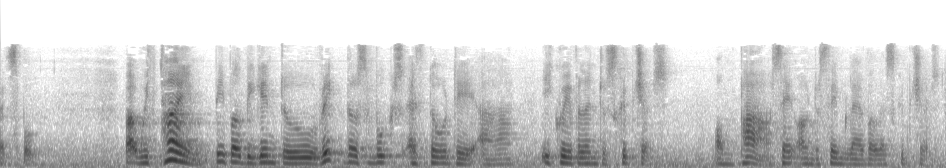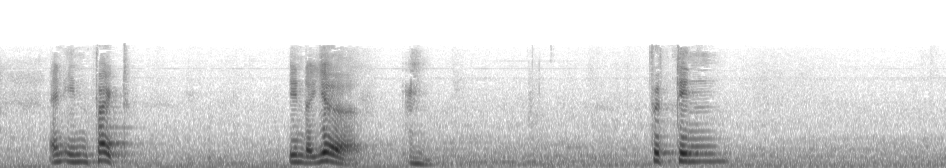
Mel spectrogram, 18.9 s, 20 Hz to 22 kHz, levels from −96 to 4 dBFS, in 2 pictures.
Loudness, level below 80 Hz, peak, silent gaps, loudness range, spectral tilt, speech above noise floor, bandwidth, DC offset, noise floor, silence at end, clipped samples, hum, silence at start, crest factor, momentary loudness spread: -27 LUFS; -52 dBFS; -6 dBFS; none; 8 LU; -7.5 dB/octave; 20 dB; 7.6 kHz; under 0.1%; -47 dBFS; 0 s; under 0.1%; none; 0 s; 24 dB; 26 LU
